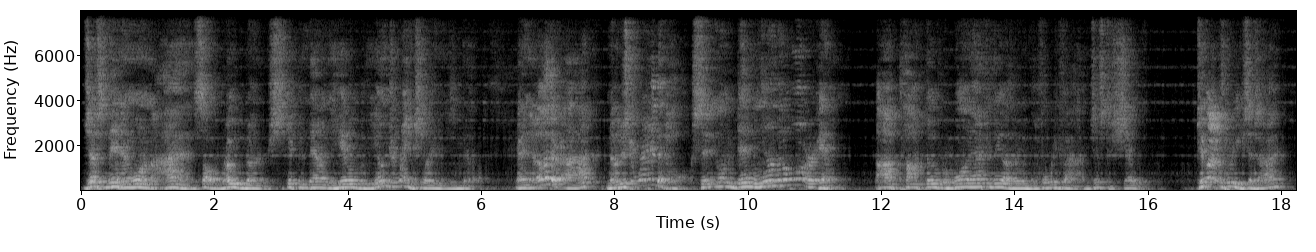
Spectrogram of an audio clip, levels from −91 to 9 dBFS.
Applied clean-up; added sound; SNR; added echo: neural separator model SepFormer DNS4.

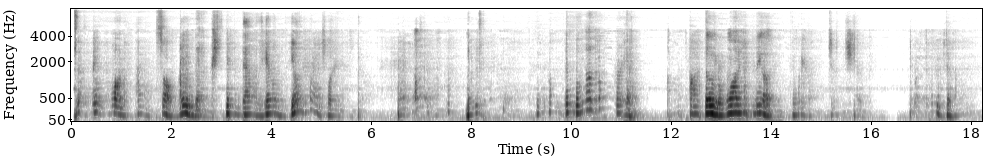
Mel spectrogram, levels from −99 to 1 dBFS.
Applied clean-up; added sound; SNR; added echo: neural mask model DeepFilterNet 3.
